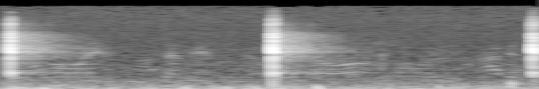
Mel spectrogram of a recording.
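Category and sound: household object, clock ticking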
